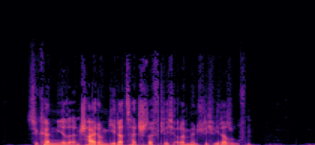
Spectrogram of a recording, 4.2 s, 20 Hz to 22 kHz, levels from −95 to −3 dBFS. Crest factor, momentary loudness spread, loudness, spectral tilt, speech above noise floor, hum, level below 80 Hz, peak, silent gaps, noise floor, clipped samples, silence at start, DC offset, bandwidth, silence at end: 24 dB; 12 LU; -32 LUFS; -5 dB/octave; 36 dB; none; -44 dBFS; -10 dBFS; none; -68 dBFS; under 0.1%; 0.35 s; under 0.1%; 14.5 kHz; 0.85 s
